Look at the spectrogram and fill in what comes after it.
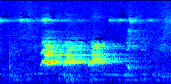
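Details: A three-month-old puppy, running, gives a short high yipping whine lasting under a second, with harmonic, slightly wavering tones, then quiet background with a faint steady high hiss.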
